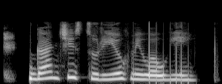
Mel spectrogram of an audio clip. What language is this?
Yanahuanca Pasco Quechua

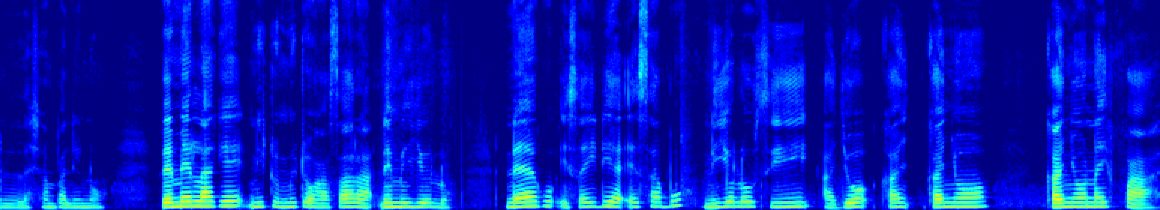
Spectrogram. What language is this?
Masai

